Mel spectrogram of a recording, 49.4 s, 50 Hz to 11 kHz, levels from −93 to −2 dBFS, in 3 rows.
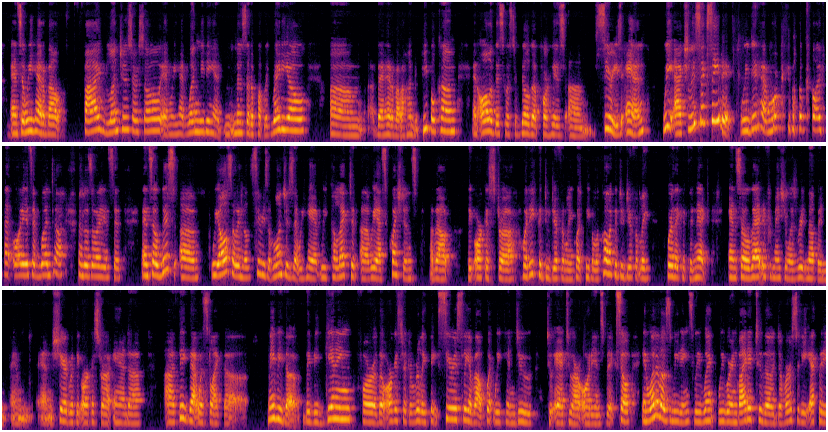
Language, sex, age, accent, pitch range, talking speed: English, female, 50-69, American, 180-235 Hz, 190 wpm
